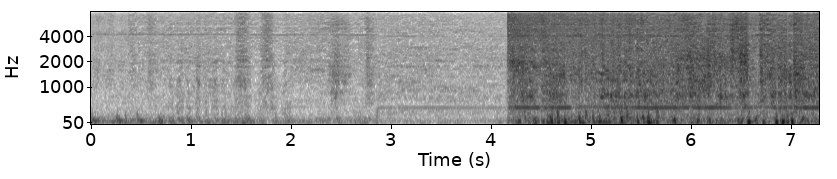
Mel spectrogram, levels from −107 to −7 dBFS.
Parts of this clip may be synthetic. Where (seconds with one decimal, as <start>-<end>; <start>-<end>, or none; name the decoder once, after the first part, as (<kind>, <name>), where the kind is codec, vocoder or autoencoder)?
4.2-5.6 (autoencoder, DAC-VAE)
